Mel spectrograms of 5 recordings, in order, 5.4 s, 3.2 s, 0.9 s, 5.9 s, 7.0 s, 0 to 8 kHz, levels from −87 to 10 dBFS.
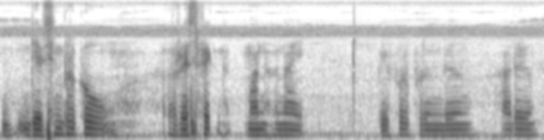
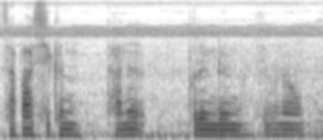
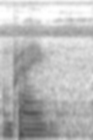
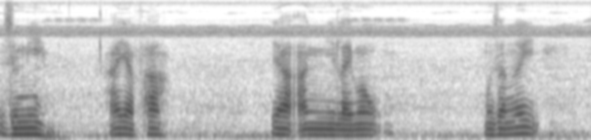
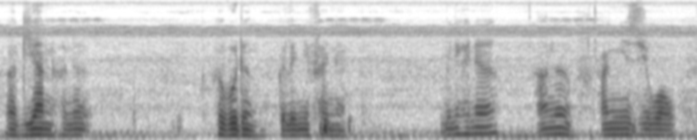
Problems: constant background noise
